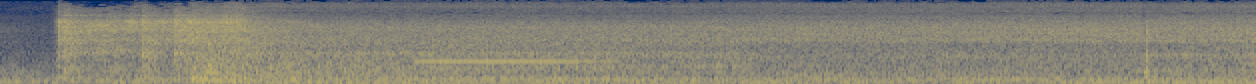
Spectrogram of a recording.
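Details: First start of a newly installed engine after cam/crank relearn, cold, belts off, no coolant but oil filled; brief crank, catches cleanly and settles into a steady, even idle; healthy start.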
